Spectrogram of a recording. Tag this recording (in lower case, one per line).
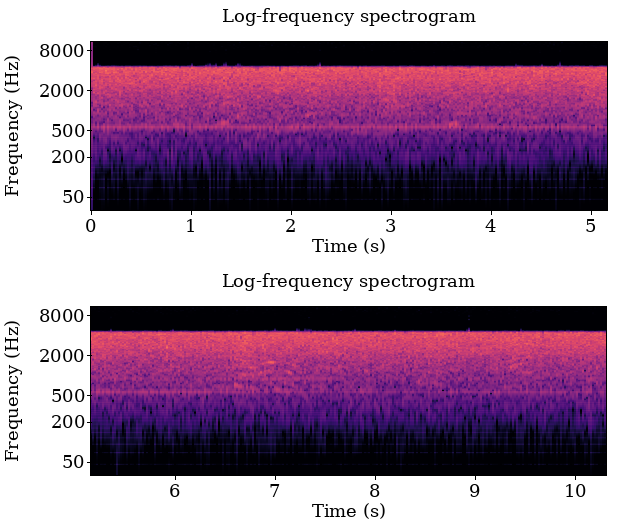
speech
